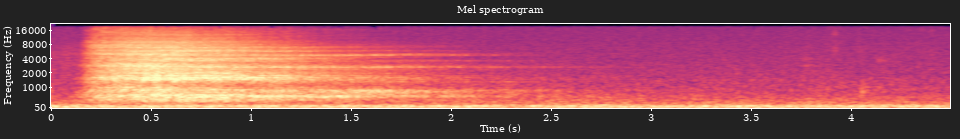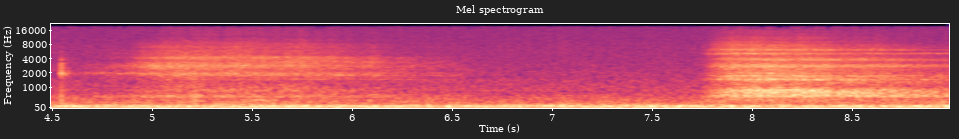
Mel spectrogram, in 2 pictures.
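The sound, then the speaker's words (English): Three slow, deep breaths, each a long airy rush of air, separated by quiet pauses over a steady low hum. “take a couple of deep, just really deep breaths.”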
